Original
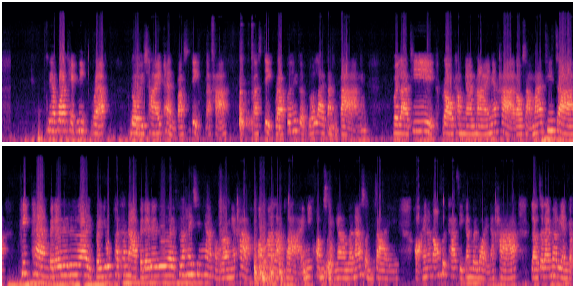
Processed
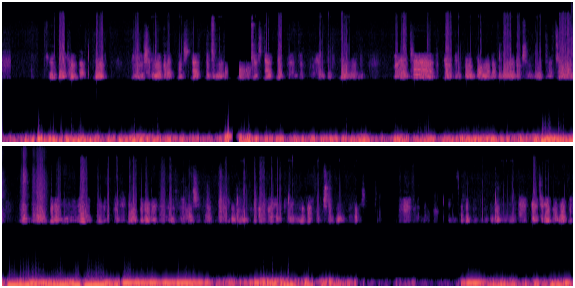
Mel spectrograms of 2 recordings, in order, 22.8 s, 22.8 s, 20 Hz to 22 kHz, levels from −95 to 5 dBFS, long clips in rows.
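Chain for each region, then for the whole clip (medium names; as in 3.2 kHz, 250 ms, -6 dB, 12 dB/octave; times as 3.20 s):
4.45–4.97 s: Schmitt trigger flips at -31.5 dBFS + monotone LPC vocoder at 8 kHz 200 Hz
11.37–12.37 s: median filter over 9 samples + peaking EQ 1.6 kHz +4 dB 1.5 oct
18.50–20.60 s: inverted gate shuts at -27 dBFS, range -26 dB + decay stretcher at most 70 dB/s
whole clip: FFT band-reject 130–2800 Hz; dynamic bell 4.5 kHz, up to -5 dB, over -45 dBFS, Q 1.4; peak limiter -25 dBFS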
